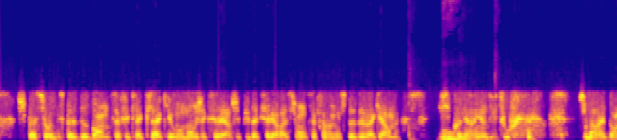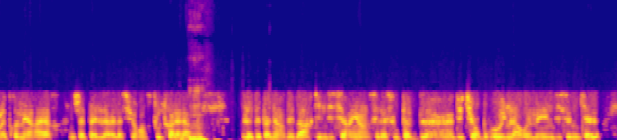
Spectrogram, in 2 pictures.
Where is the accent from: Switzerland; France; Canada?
France; Auvergne-Rhône-Alpes; Bah, je lui dis, je suis du Puy de Dôme.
